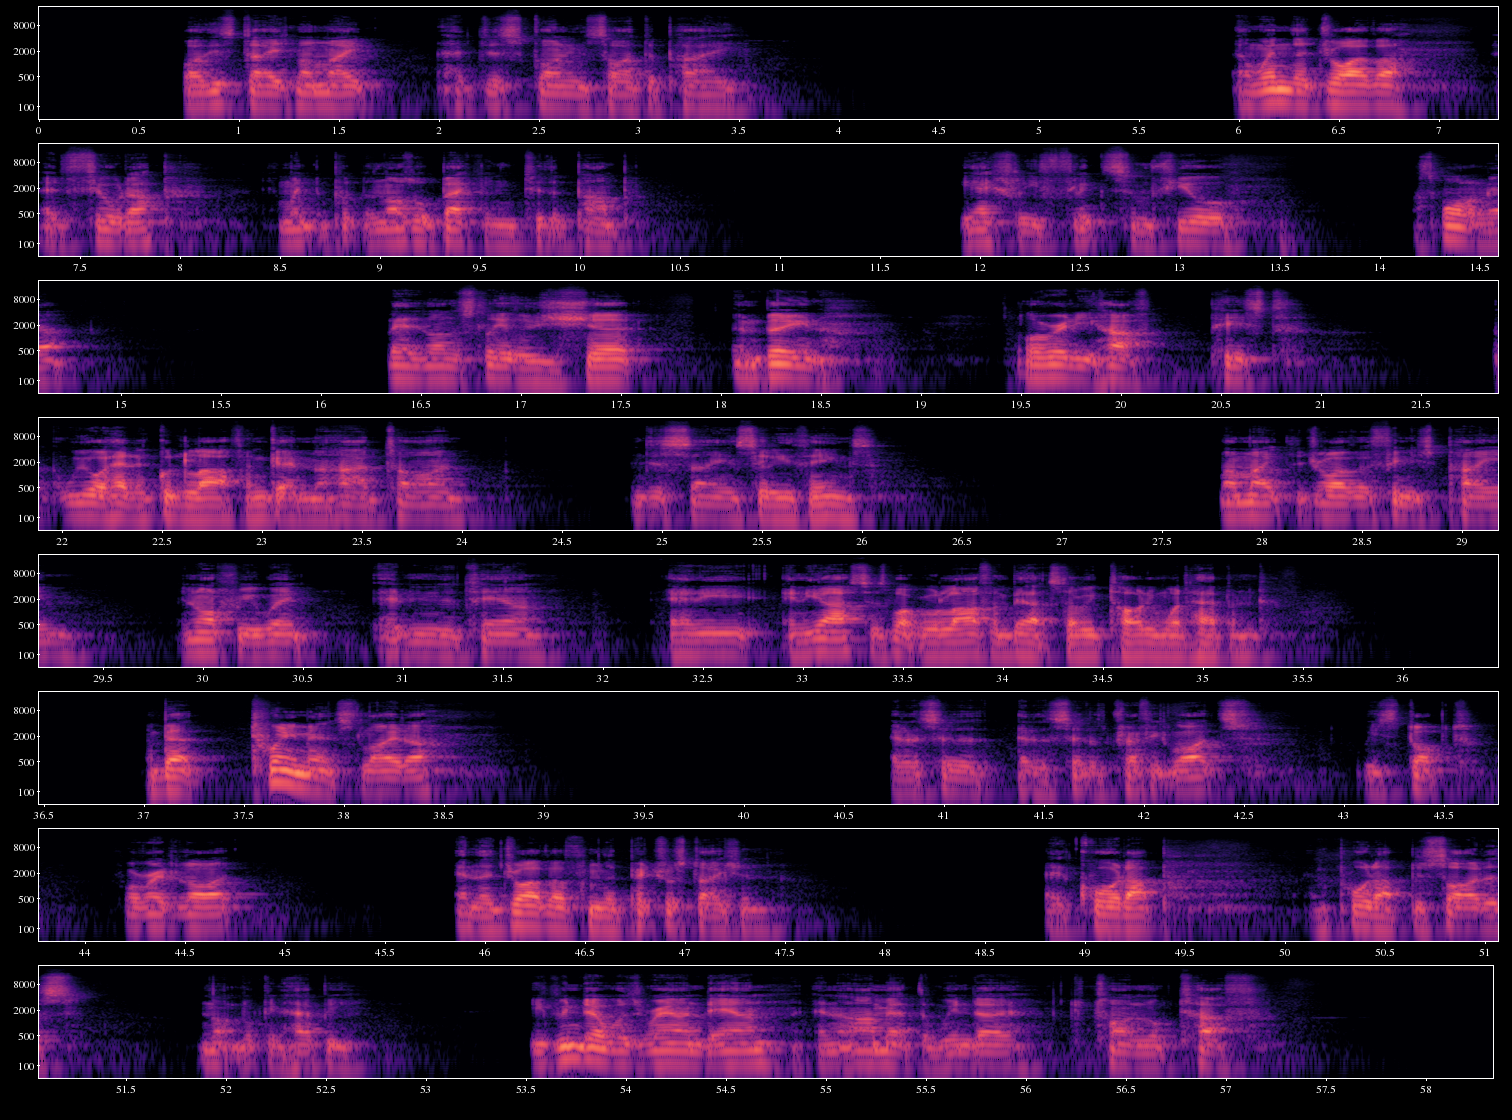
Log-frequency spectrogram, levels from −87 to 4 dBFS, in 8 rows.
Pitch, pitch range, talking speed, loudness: 105 Hz, 100-110 Hz, 155 wpm, -32 LUFS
